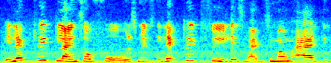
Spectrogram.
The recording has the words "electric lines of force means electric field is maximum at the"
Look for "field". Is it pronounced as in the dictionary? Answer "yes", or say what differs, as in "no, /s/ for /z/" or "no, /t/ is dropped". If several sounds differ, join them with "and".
yes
